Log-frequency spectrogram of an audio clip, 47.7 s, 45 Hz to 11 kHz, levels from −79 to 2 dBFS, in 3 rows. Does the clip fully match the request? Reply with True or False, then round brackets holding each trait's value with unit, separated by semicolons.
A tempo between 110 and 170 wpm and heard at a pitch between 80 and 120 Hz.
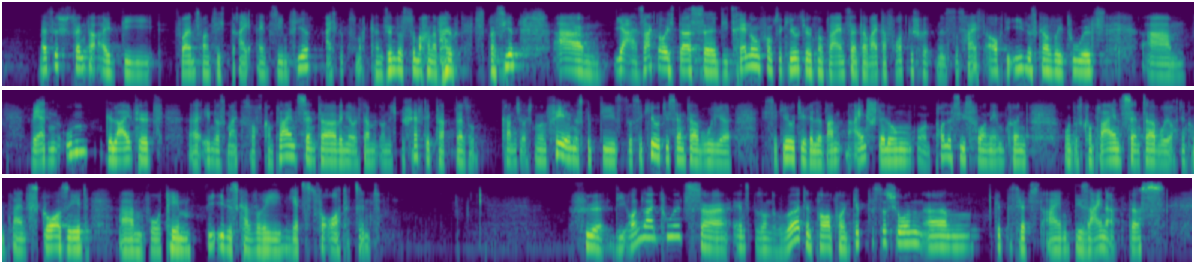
True (135 wpm; 115 Hz)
